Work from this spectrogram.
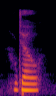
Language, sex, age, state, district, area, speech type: Odia, female, 18-30, Odisha, Koraput, urban, read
